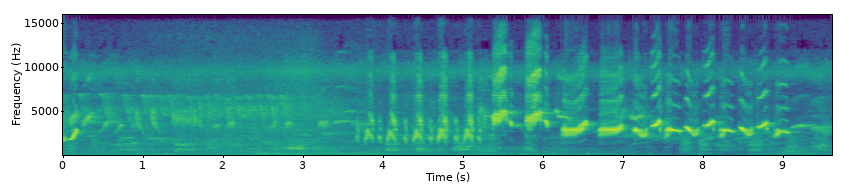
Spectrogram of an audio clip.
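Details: After a noisy start, a young wild wambi breaks into rapid sharp chirps and whistled notes, repeated in an uneven, lively sequence.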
